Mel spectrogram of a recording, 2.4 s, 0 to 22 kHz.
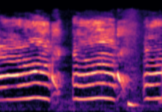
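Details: Newborn baby girl (7 lb 7 oz) still in hospital, after a difficult delivery followed by her mother's postpartum hemorrhage, cries in strong sustained wails with brief breaths between: a vigorous healthy newborn cry.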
